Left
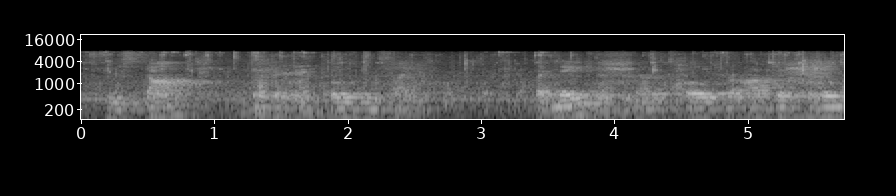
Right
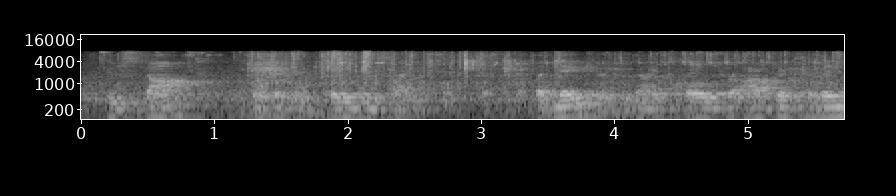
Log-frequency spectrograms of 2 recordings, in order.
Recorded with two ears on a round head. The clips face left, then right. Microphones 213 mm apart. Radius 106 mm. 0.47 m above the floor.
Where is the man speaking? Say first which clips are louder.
Right 1 dB; 10° left (ahead or behind), 1.9 m.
